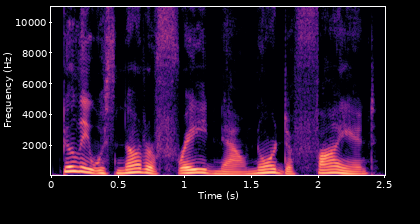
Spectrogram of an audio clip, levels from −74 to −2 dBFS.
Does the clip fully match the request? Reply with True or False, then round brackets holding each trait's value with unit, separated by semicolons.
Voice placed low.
False (185 Hz)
